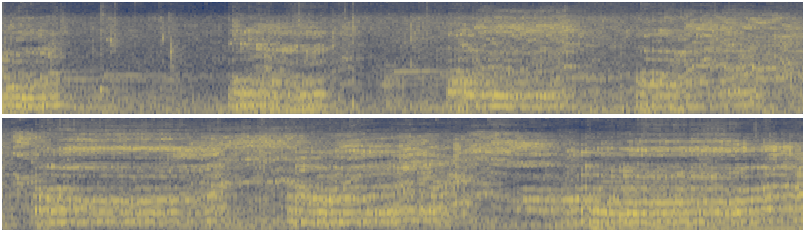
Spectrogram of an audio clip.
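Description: Domestic pigs squealing: short calls at first, then long drawn-out squeals from about halfway, over background music.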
